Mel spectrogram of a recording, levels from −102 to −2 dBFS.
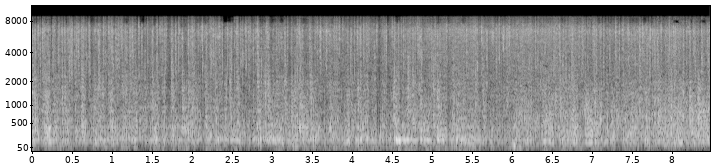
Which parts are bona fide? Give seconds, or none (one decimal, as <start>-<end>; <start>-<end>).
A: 7.8-8.5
